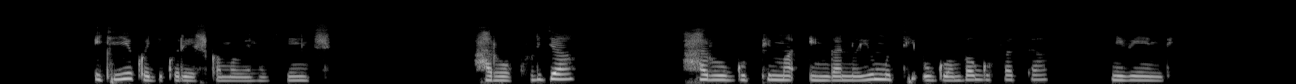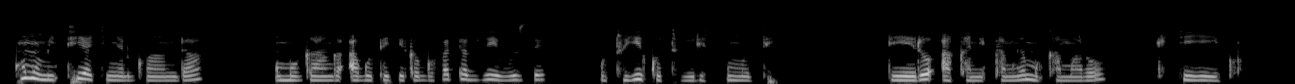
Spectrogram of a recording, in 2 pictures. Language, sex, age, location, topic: Kinyarwanda, female, 18-24, Kigali, health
